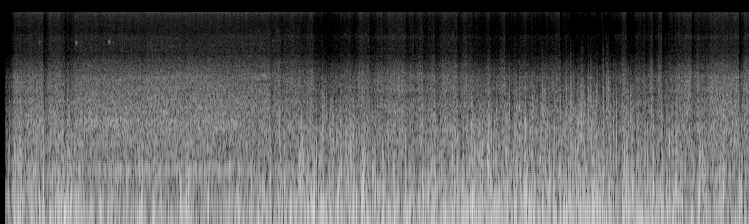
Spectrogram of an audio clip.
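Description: Wind buffeting a microphone held out of the side window of a moving vehicle, over the steady rumble of the vehicle's tyres and engine on the road.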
